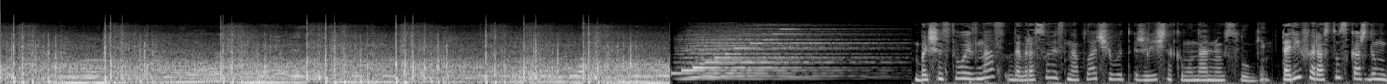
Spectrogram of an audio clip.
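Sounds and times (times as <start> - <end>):
continuous rumbling roar of fireworks: 0.0 - 6.7
fireworks display bursting: 0.0 - 6.7
music: 0.0 - 9.2
speech: 9.2 - 13.8.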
